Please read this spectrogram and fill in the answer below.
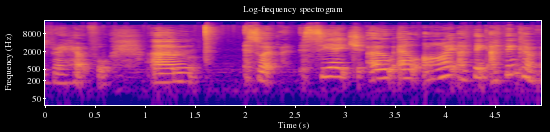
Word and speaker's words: choli: very helpful um so c h o l i I think I think I'm pronouncing it right choli cholly don't know anyway that's the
